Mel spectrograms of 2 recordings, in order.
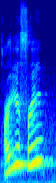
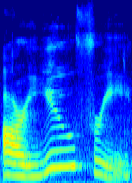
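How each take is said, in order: First: The word you is reduced to ya. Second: The word you is said fully, as you. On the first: It sounds more casual and natural. "Americans reduce you to ya" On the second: It sounds more formal. "That formal you"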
